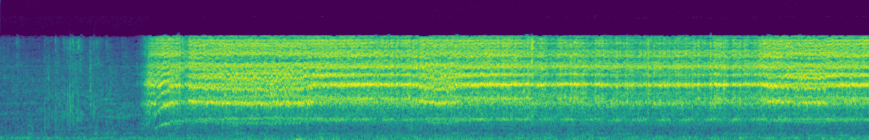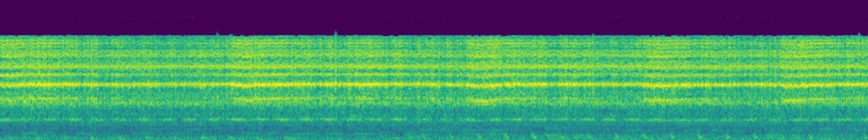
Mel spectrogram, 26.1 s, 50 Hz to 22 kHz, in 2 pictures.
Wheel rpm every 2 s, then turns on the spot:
0, 110, 160, 160, 170, 160, 160, 170, 170, 170, 170, 160, 170.
none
